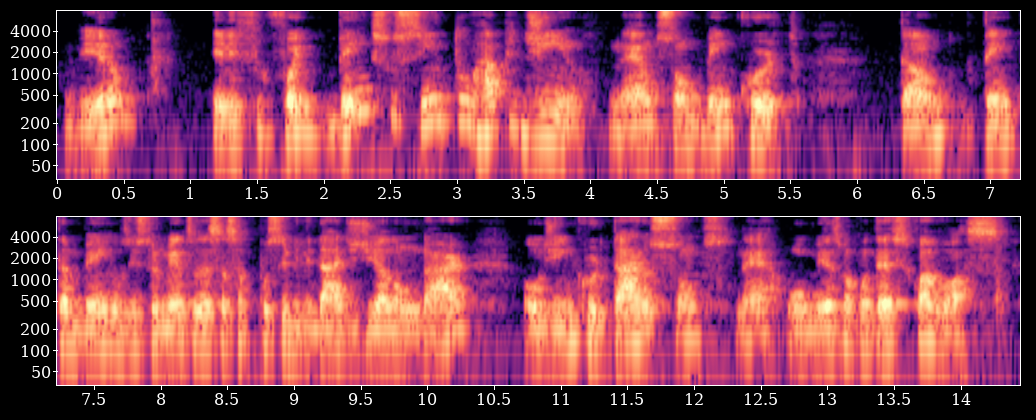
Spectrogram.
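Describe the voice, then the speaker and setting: A man teaches a recorded music lesson, explaining step by step and repeating points with little "né?" tags. His medium-pitched voice is animated yet unhurried, and the recording has a roomy echo from a distant mic.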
